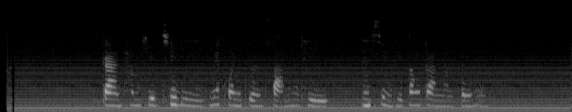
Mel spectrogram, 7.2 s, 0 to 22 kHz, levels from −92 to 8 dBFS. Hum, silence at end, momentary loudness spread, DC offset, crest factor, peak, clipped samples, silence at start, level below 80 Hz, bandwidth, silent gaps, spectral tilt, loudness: none; 0 s; 16 LU; under 0.1%; 22 dB; -18 dBFS; under 0.1%; 0.1 s; -56 dBFS; 8.6 kHz; none; -8.5 dB/octave; -39 LUFS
